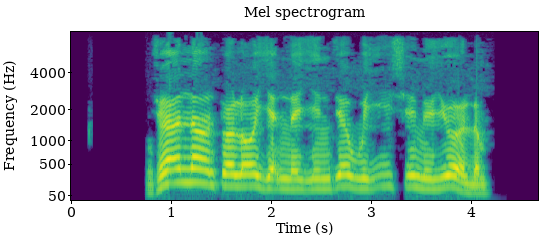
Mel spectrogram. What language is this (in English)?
Bamun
